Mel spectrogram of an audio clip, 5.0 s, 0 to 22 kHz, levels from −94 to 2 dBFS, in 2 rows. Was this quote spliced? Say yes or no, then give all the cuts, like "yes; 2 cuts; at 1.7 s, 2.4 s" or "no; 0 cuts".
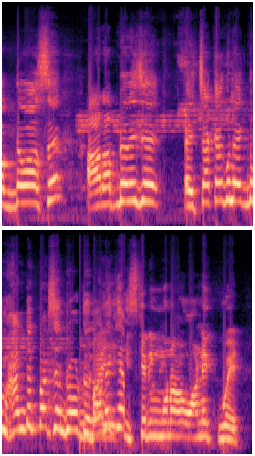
yes; 1 cut; at 3.8 s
